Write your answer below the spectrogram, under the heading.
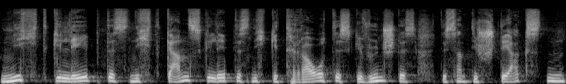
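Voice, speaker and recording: Somewhat breathy, a man talks at a fairly high pitch. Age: 50s. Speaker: actor. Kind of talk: talk show interview.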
